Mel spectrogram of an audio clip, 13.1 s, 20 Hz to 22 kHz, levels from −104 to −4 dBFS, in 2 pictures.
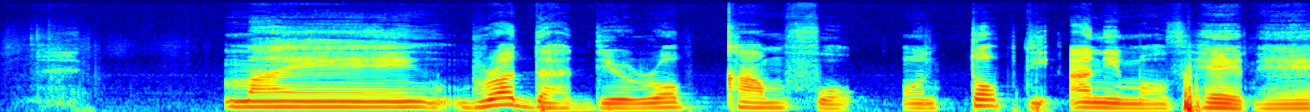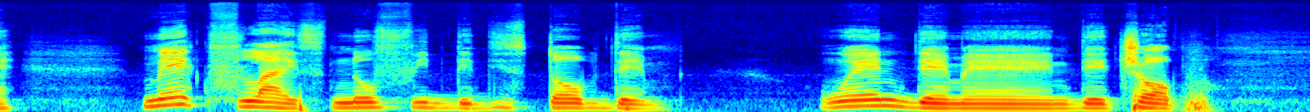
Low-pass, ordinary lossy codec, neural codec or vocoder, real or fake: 19.8 kHz; none; none; real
